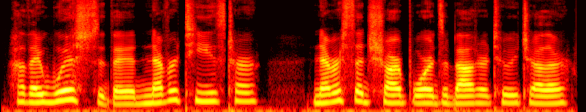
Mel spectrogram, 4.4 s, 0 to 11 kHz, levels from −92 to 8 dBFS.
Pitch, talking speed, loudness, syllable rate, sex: 200 Hz, 245 wpm, -17 LUFS, 6.2 syllables/s, female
